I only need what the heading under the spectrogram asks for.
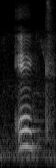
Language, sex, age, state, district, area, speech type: Assamese, female, 18-30, Assam, Lakhimpur, rural, read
